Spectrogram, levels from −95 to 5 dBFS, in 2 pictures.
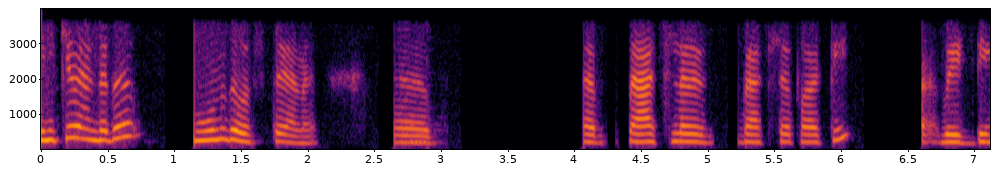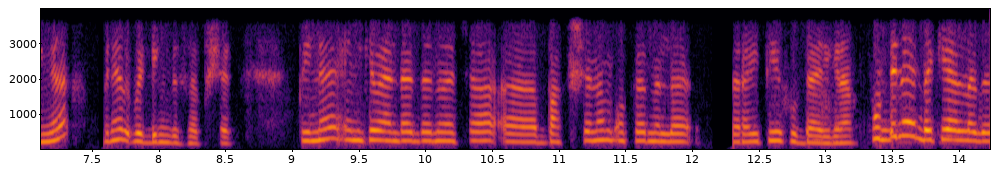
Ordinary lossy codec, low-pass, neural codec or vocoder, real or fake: none; 3.6 kHz; none; real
